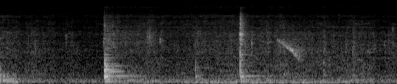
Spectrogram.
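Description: Bicol express with chicken and chilies simmering in a pan, giving a soft steady bubbling with a couple of sharp utensil clanks against the pan.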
